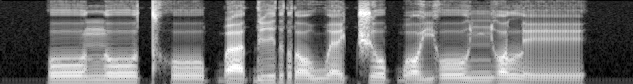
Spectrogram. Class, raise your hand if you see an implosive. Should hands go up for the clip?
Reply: yes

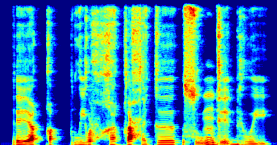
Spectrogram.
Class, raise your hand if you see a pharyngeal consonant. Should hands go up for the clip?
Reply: yes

